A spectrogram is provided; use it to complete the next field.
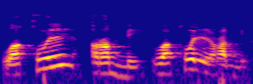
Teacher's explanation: So the lam would have merged onto the ra. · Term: al-idgham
